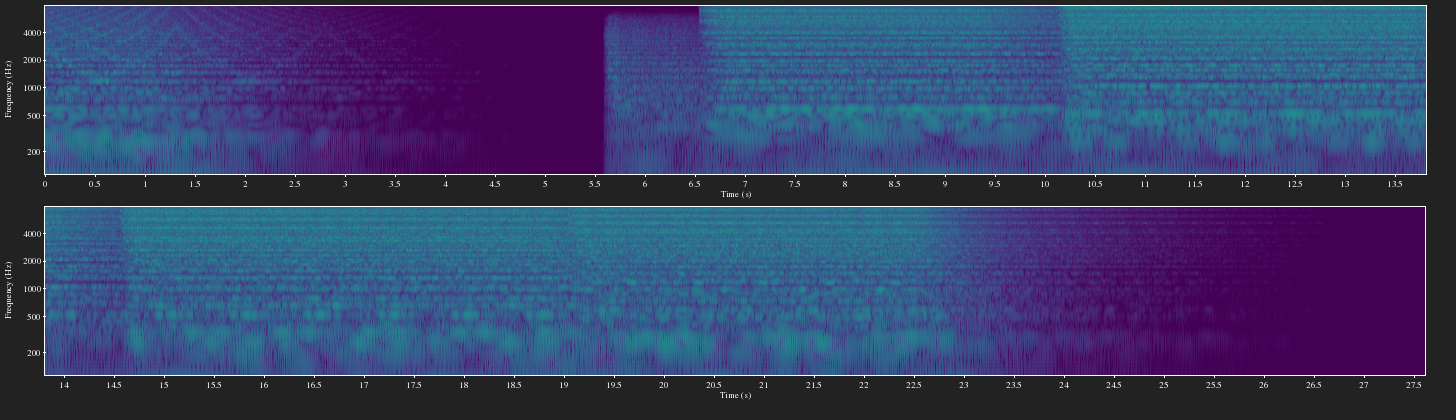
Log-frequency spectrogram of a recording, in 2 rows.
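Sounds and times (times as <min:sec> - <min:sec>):
synth pads on a Yamaha Tyros3: 0:00.0 - 0:02.8, 0:05.6 - 0:24.3.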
